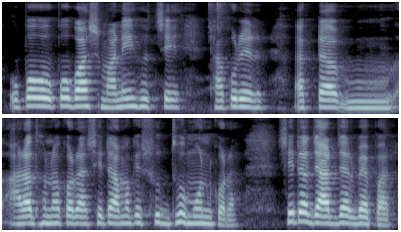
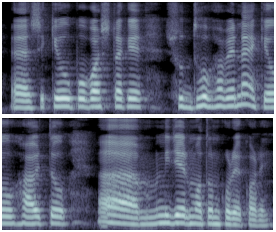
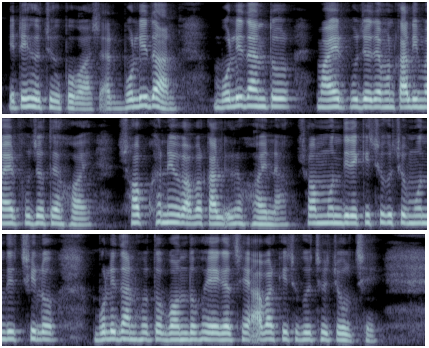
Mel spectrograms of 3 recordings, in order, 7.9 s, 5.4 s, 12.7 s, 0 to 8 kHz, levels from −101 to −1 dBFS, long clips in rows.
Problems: none marked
